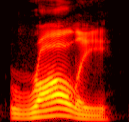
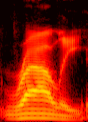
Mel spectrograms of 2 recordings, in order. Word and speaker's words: Raleigh: It's pronounced Raleigh, not Rally.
